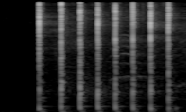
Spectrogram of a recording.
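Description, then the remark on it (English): Eight hard, rapid, loud knocks strike a door in a steady, evenly spaced rhythm, with no voices around them. “You smite it until what? The door shakes.”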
